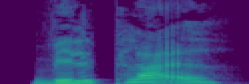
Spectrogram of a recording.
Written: velplejet

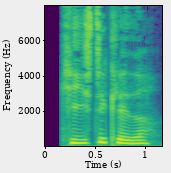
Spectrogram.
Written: kisteklæder

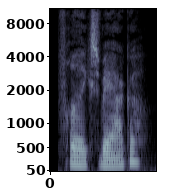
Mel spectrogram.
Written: frederiksværker

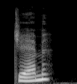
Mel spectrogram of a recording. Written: jammer

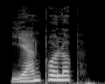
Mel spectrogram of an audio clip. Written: jernbryllup

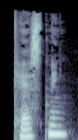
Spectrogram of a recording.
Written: kastning

